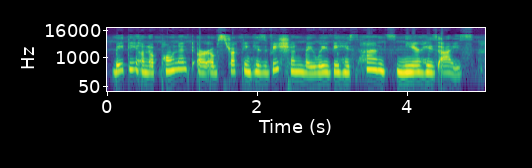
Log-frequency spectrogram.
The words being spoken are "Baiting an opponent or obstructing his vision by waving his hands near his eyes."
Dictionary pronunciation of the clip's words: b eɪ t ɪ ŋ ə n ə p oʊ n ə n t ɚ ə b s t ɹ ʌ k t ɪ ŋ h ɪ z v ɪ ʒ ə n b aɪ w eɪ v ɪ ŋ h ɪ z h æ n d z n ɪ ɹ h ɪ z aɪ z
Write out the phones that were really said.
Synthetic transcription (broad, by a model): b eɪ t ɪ ŋ ə n ə p oʊ n ə n t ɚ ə b s t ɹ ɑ k t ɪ ŋ h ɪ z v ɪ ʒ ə n b aɪ w eɪ v ɪ ŋ h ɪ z h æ n d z n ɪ ɹ h ɪ z aɪ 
